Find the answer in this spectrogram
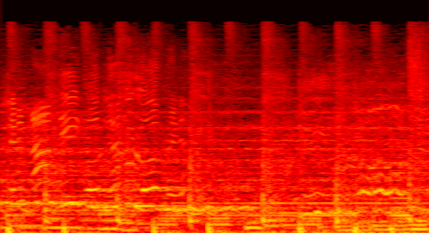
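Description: A live pop song: female voices singing over a band with keyboards and an orchestra, with a steady drum beat.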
